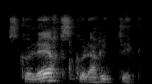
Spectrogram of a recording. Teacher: le AI de scolaire, disparaît pour devenir un A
